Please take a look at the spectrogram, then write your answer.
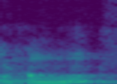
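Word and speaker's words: hymn: तो इस कंडीशन में हम एन को प्रोनाउंसिएट नहीं करेंगे।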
